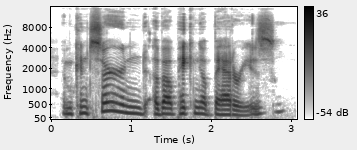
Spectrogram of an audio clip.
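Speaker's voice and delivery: plain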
